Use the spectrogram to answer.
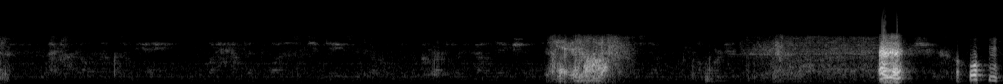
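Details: Drunk roommate, passed out after heavy drinking, sneezing: a sharp, explosive sneeze among quiet room sounds and faint voices, followed by a brief knock as the head hits an end table.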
